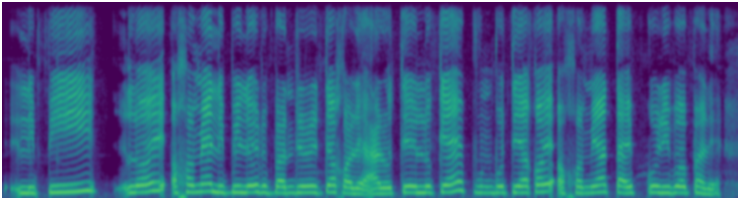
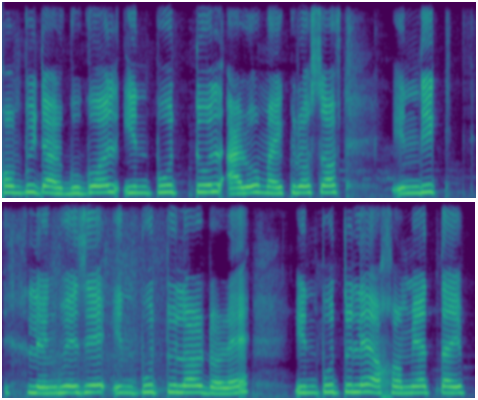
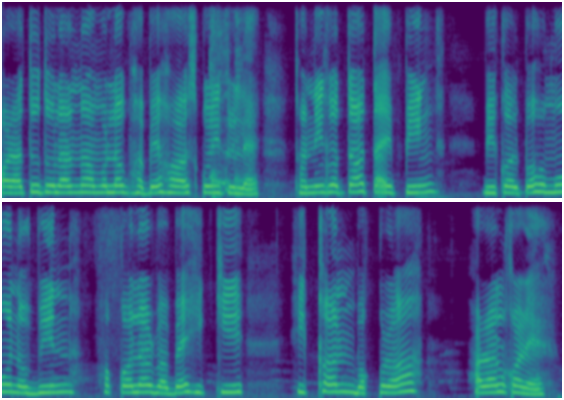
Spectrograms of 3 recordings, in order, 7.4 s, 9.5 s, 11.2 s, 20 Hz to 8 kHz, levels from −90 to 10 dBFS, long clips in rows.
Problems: none marked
